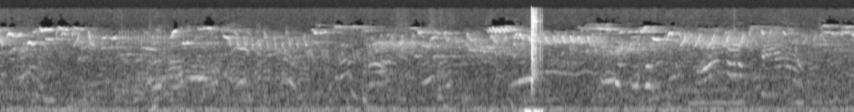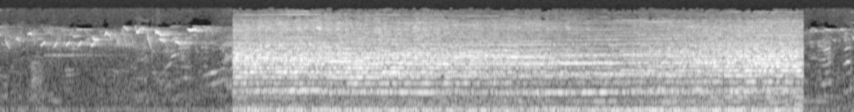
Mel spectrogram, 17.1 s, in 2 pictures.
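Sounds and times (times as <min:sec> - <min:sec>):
low outdoor background rumble: 0:10.9 - 0:16.6
tense film music: 0:10.9 - 0:16.6.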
